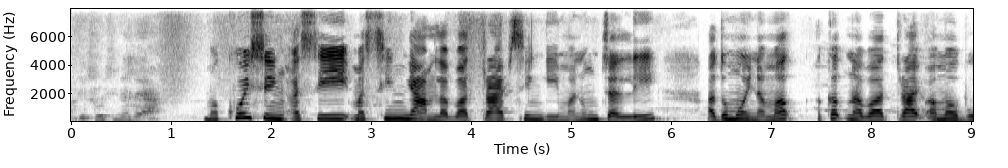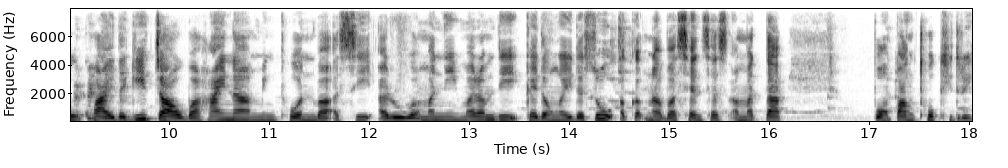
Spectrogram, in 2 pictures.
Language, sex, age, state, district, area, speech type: Manipuri, female, 30-45, Manipur, Kangpokpi, urban, read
